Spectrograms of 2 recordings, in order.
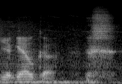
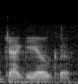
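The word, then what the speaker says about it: Jagielka: said an interview like it's pronounced yagelka not jagioka even the bloody combat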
